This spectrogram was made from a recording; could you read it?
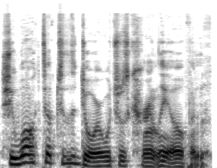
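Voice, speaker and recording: A man reads a story aloud as its narrator. His mid-range voice moves around a lot in pitch, giving the scripted prose an expressive, animated feel. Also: quick pace, gravelly. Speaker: fan fiction narrator.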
